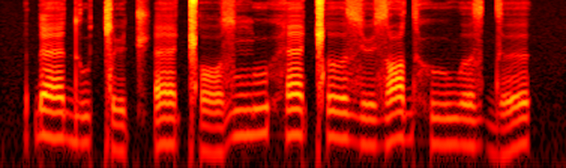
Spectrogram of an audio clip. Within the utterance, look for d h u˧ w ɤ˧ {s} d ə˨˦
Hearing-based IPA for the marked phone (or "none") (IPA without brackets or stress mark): z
